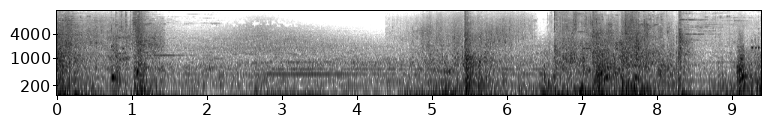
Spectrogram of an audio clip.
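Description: Magic spells blast and crackle in a fast fight.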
